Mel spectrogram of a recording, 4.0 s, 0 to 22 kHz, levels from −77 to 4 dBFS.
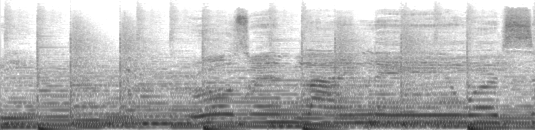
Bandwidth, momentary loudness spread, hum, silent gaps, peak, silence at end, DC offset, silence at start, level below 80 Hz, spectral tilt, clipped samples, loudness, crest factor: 18 kHz; 3 LU; none; none; -4 dBFS; 0 s; under 0.1%; 0 s; -24 dBFS; -6 dB/octave; under 0.1%; -18 LUFS; 14 dB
